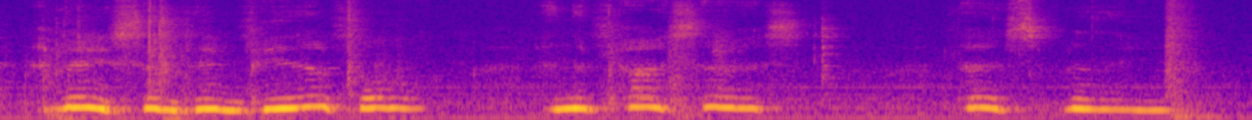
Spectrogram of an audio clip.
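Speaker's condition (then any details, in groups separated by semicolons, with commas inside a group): ALS; living with it for years, no treatment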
